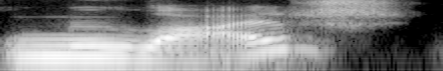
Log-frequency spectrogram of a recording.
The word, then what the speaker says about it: moulage: for this is that the u sound is spelled with an o u and then the osh sound dispelled with the a g e um so this word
